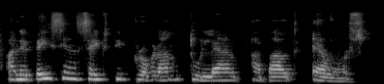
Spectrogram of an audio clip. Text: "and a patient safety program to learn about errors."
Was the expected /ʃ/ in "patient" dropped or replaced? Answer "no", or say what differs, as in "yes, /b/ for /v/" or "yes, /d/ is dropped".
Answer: yes, /s/ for /ʃ/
